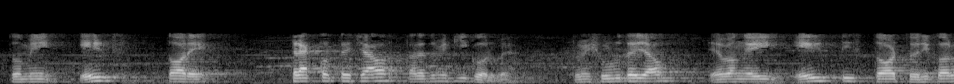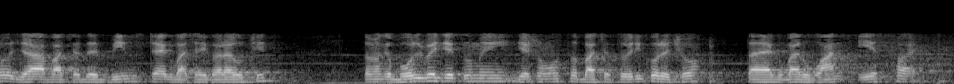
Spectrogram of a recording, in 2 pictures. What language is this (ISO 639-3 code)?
ben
